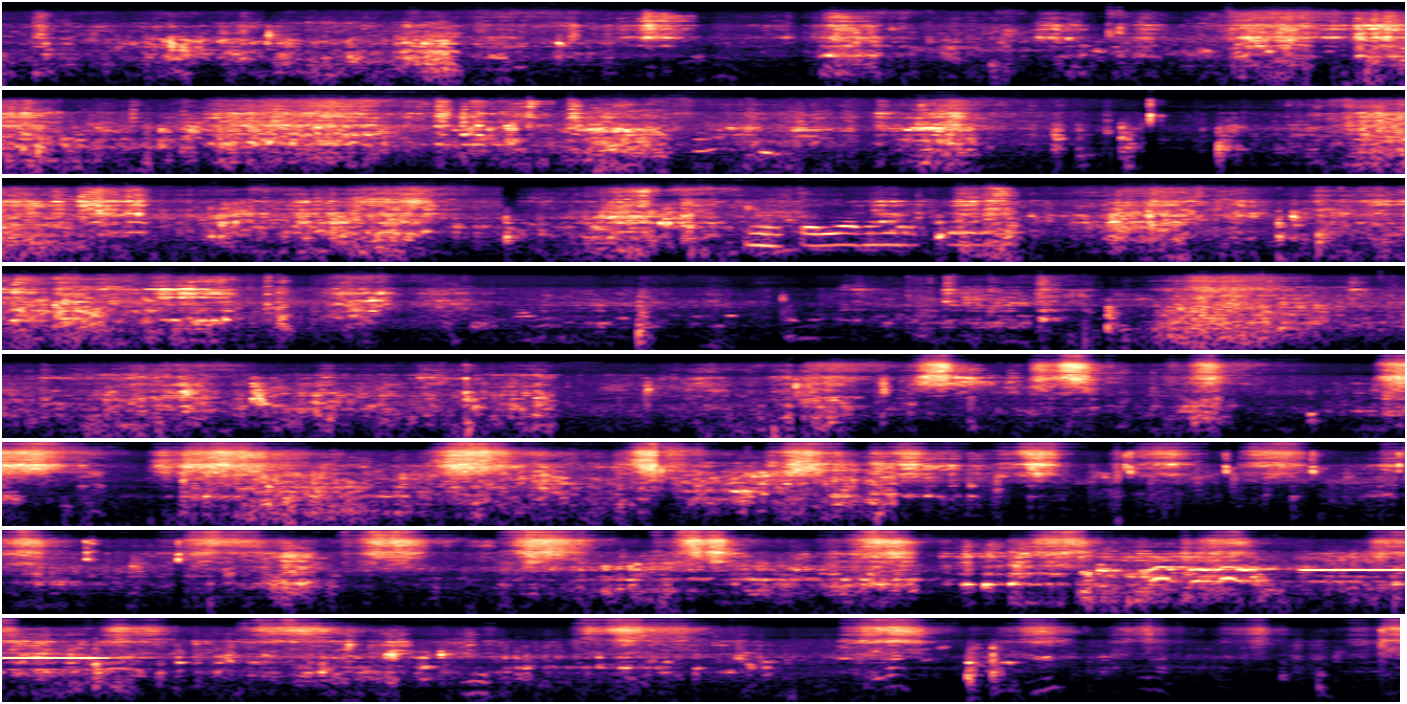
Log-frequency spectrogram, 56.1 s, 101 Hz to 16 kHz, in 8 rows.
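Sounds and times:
grain scraping on concrete: 0.1 - 23.4, 31.4 - 56.0.

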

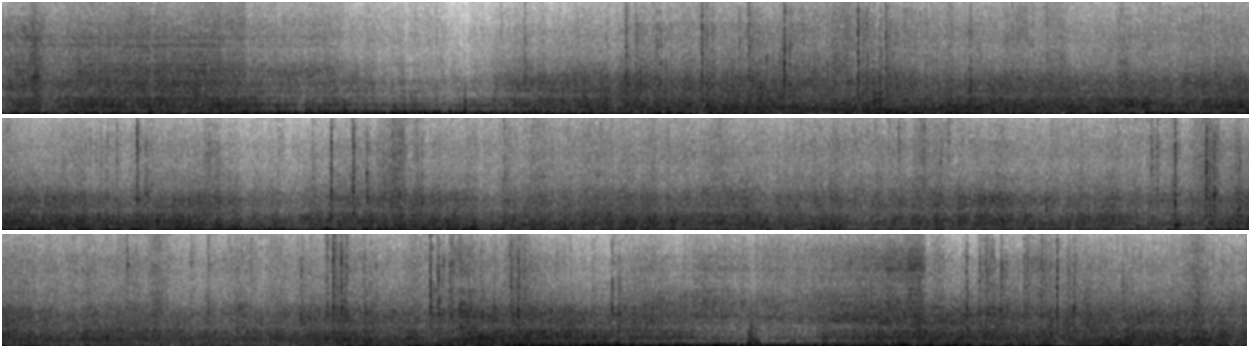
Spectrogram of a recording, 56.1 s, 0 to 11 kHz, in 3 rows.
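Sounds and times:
bike tyres rolling on snow: 0.0 - 56.0
wind on microphone: 0.0 - 56.0.

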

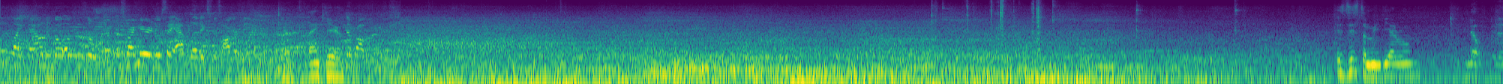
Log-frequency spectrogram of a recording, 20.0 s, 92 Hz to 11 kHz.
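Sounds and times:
loud low rumble: 5.3 - 18.0.

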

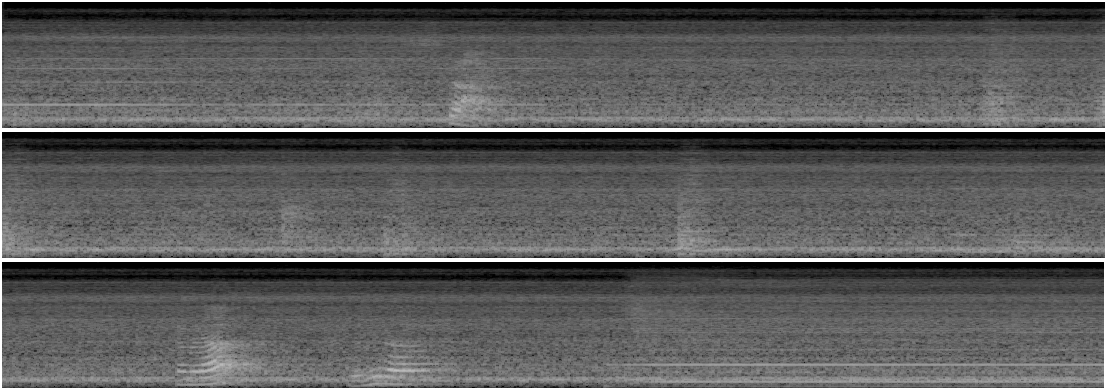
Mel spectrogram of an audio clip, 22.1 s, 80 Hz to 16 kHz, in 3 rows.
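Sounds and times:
machinery hum: 0.0 - 22.0.

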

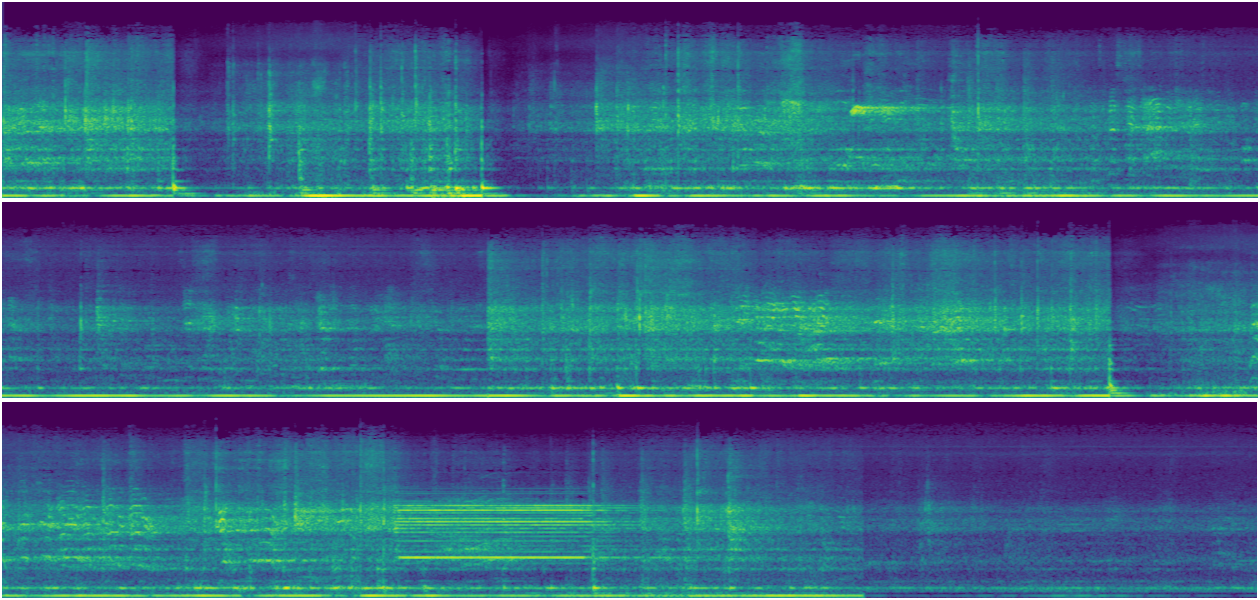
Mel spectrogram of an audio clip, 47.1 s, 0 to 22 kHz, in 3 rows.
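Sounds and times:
hockey sticks and puck clacking: 0.0 - 15.2, 16.1 - 20.3, 21.8 - 42.2
low rink hum: 0.0 - 47.0
skates scraping on ice: 6.6 - 14.2, 21.8 - 36.8
high tone: 36.1 - 42.2.

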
